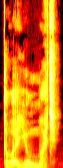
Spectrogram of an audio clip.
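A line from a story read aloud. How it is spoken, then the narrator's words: Exhaled curse. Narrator (Russian): выдохнул Сергей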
